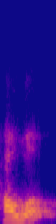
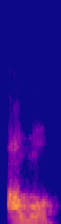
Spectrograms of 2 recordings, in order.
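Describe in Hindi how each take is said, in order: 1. शब्द की शुरुआत में साफ़ 'h' की आवाज़ है। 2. शब्द की शुरुआत में स्वर है, 'h' की आवाज़ नहीं है। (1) "it should be said hour, but we never say it hour" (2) "We say it hour, hour. H is not pronounced"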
